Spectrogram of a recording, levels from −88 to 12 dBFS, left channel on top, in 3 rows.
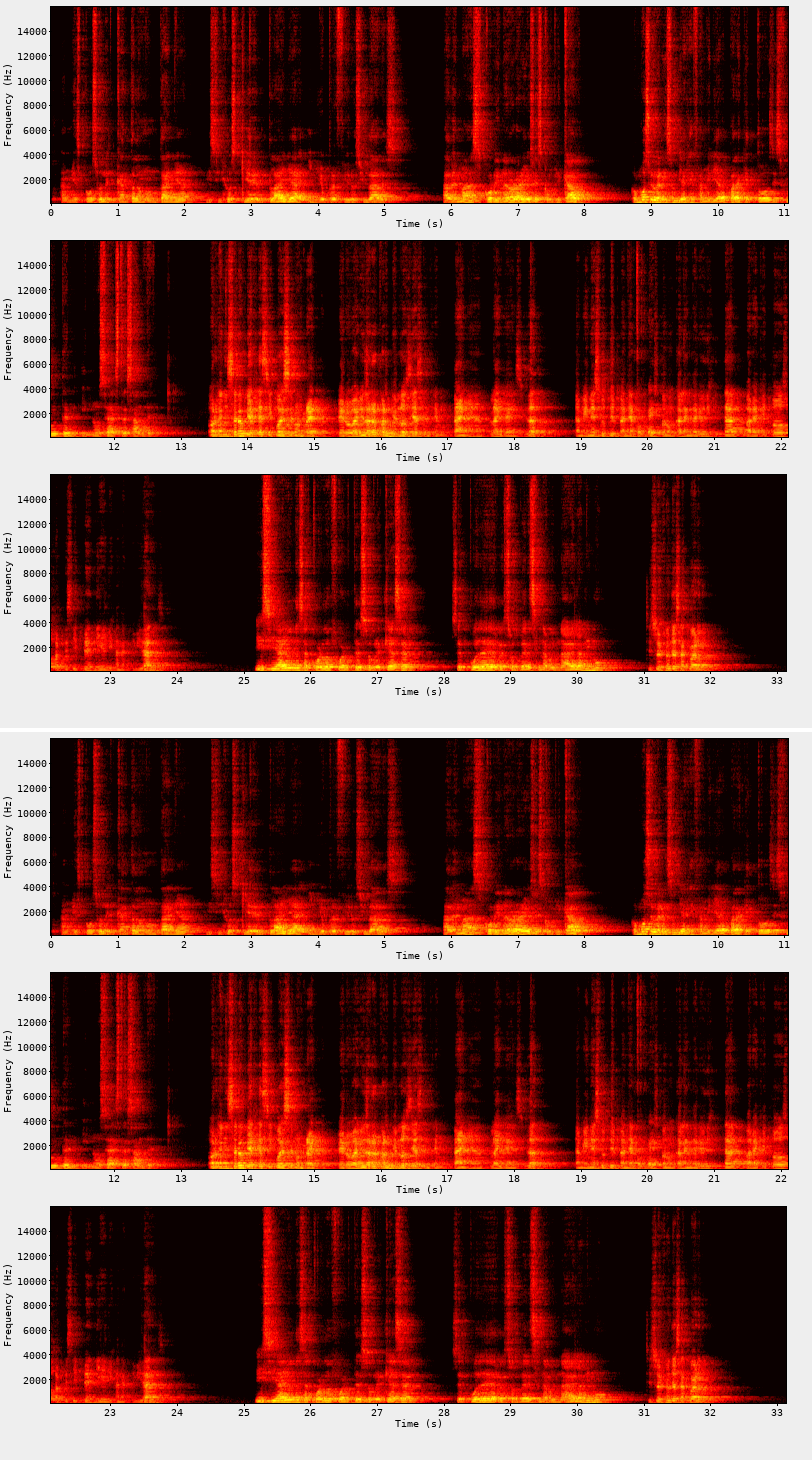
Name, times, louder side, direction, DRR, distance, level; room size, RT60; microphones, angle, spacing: voice 1, 0.1-2.0 2.3-5.1 5.9-8.0 8.7-12.5 16.0-16.2 20.0-20.1 25.2-27.5 28.2-30.4, left 2 dB, 65° left, -4 dB, 2.4 m, -22 dB
voice 2, 13.4-18.3 18.9-23.7 31.1-31.9, left 1 dB, 25° left, -5 dB, 3.2 m, -26 dB
19.5 x 12.5 x 2.9 m, 1.1 s
head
